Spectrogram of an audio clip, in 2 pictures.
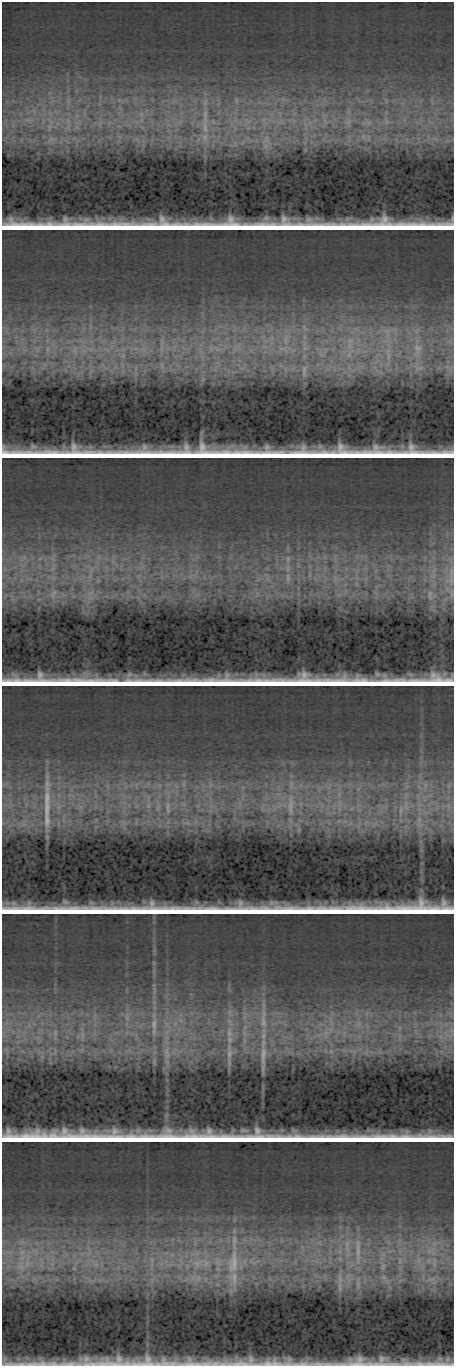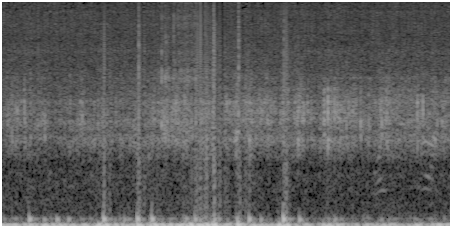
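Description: Mountain bike riding over a dirt single track, heard from a camera mounted on the bike or rider: a steady low rumble with frequent thumps and rattles as the bike jolts over bumps and rocks.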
